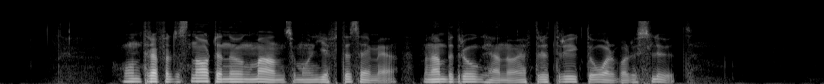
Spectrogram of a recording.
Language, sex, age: Swedish, male, 27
